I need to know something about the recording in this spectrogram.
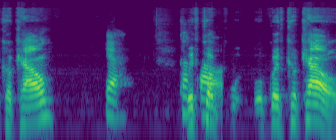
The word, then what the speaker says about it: cacao: and her business with the Koch how is that how you say it cacao yeah we've talked with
